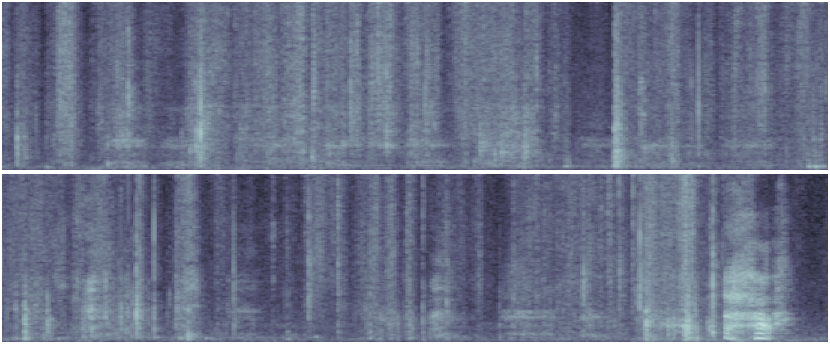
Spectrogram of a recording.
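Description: Parcel packaging being torn open and handled: paper and cardboard crinkling and tearing in irregular bursts, loudest just before the end.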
